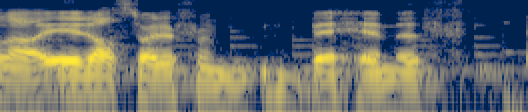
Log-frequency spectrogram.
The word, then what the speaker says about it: Behemoth: Well, in the actual Latin pronunciation, it is Behemoth.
